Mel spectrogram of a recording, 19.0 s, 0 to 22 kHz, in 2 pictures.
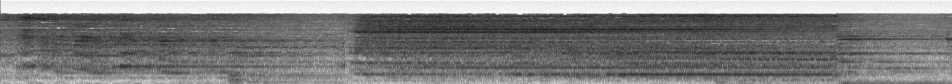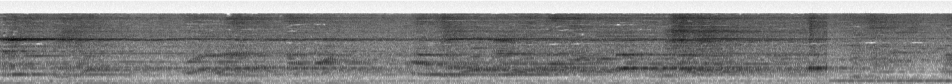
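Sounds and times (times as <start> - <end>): wavering gliding tones: 0.0 - 19.0
deep low drone: 2.3 - 19.0
electronic sustained tones: 3.4 - 19.0.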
